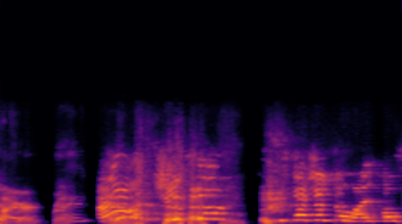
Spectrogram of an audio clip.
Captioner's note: laughing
